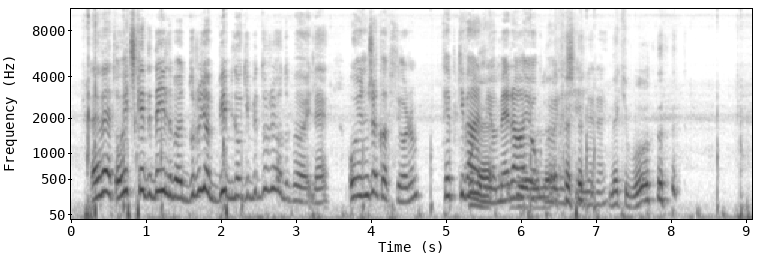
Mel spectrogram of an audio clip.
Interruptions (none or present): present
